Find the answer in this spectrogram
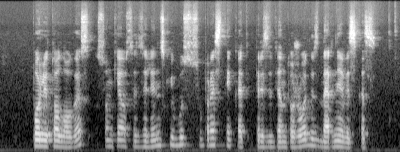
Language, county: Lithuanian, Šiauliai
